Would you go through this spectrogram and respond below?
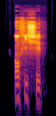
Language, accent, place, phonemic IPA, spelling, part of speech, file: French, France, Lyon, /ɑ̃.fi.ʃe/, enficher, verb, LL-Q150 (fra)-enficher.wav
- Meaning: to plug the male part of a device into the female part designed to receive it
